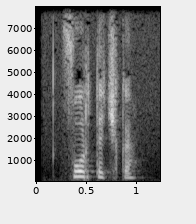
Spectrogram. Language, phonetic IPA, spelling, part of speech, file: Russian, [ˈfortət͡ɕkə], форточка, noun, Ru-форточка.ogg
- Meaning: fortochka (a small ventilation window spanning the frame of one window pane, opening independently of the whole window)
